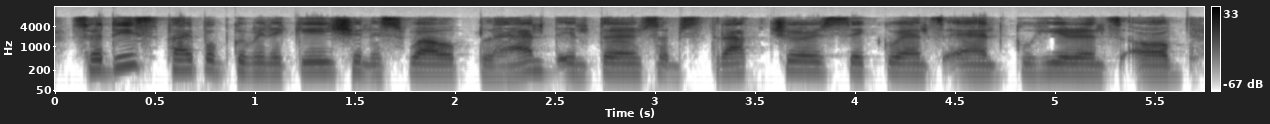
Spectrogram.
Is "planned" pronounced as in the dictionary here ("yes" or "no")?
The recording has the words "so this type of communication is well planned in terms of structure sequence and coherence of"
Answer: yes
